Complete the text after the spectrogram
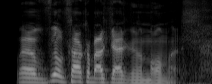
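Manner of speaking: odd, ridiculous put-on old voice. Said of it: "that was my old voice".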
